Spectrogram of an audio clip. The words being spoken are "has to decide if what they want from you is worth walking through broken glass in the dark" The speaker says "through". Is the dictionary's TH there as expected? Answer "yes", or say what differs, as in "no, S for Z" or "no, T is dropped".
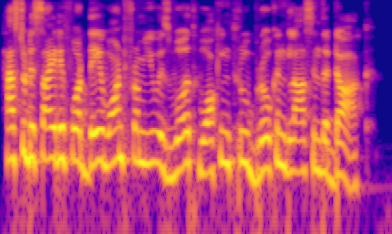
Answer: no, T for TH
